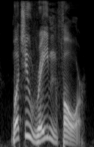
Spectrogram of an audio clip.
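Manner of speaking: folksy country waitress voice. Retelling a joke about a Waffle House waitress: imitating a country bumpkin waitress. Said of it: "the sort of country bumpkin waitress".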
